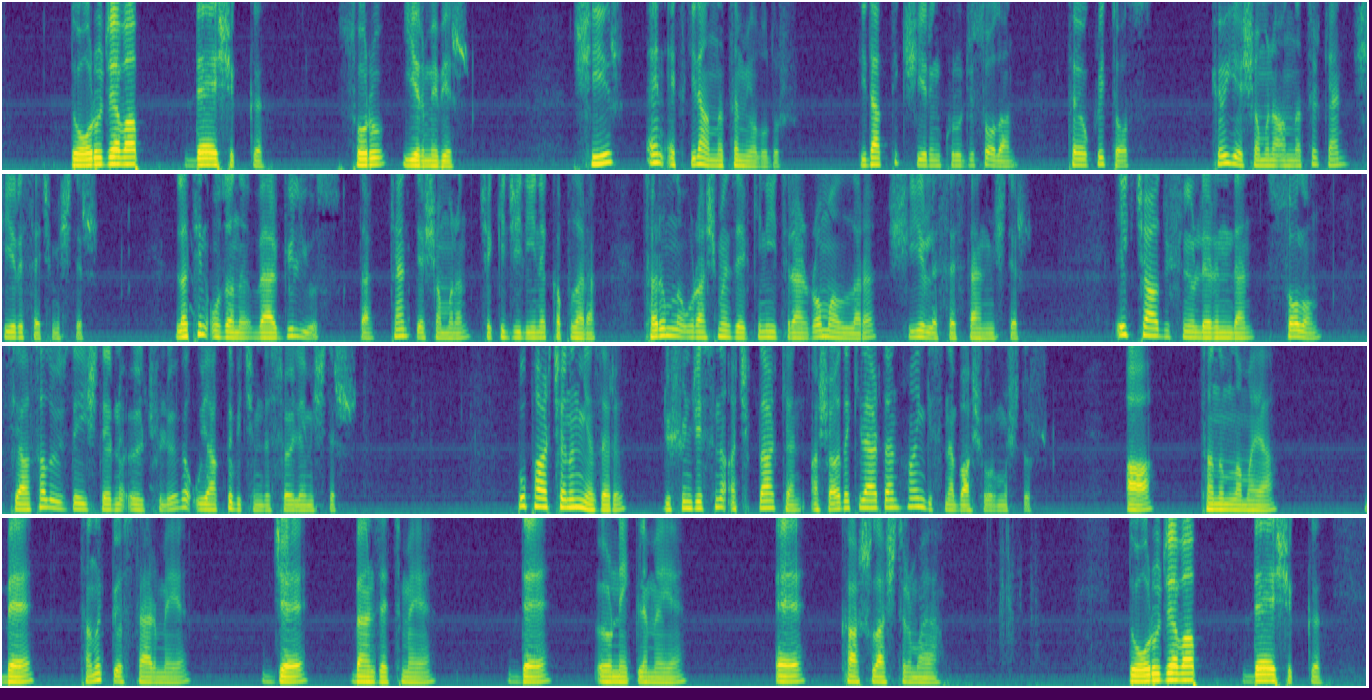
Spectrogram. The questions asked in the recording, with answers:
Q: Bu parçanın yazarı, düşüncesini açıklarken aşağıdakilerden hangisine başvurmuştur?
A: Doğru cevap D şıkkı.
